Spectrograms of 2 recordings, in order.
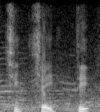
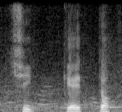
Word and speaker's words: cicchetto: So once that you come to Venice you call it cicchetti cicchetto. And so normally our friends, the the the foreigners, the majority of the foreigners they call it cicchetti but the right pronunciation is cicchetto.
